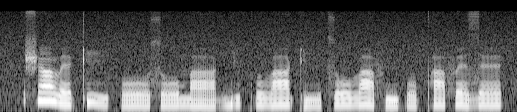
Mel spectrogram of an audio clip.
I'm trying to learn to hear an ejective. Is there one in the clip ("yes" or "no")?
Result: yes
